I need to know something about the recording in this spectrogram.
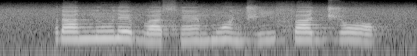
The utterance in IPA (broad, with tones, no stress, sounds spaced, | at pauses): ɾ a˦ n ũ˦ ɾ ɛ˧ b a˨ s ɛ̃˨˦ b ɔ̃˦˨ d͡ʒ i˨˦ f a˦ d͡ʒ ɔ˦˨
